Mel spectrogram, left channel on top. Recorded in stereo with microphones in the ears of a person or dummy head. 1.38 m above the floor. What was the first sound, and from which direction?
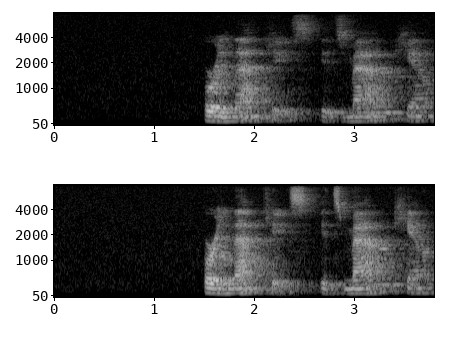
A man speaking, 45° right (ahead or behind).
